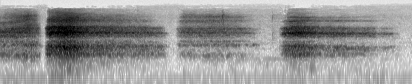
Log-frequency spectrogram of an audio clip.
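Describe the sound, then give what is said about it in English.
Heavy, raspy breathing over a comm call from an unknown number, three long drawn breaths in slow succession with brief pauses between, a faint steady hum underneath as if coming over a phone line. “You hear heavy breathing on the side.”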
